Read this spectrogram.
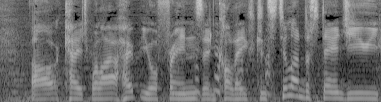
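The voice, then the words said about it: Australian accent. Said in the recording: “Australian accent ... Do you notice my accent ... a good part of our accents have rubbed off on you”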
